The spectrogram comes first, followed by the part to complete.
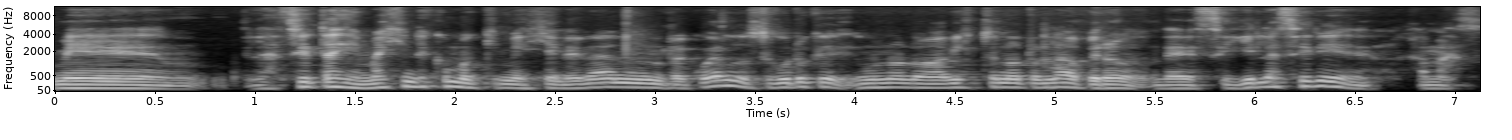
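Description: With a Chilean accent, a man speaks in a dark, mellow tone. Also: medium pitch for a man, ordinary pitch variation, moderate pace. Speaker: podcast co-host. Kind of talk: casual chat.

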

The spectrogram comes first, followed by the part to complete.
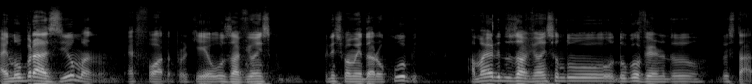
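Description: A man with a medium pitch and a bright, sharp tone talks at a moderate pace, showing ordinary pitch variation and big swings in loudness. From Curitiba, Paraná, southern Brazil. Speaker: airplane pilot. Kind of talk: casual chat.

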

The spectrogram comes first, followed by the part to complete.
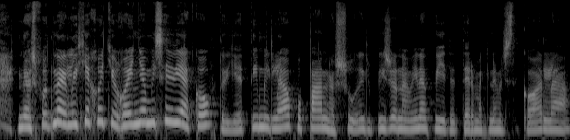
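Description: Speaking very fast, a woman with a fairly high pitch makes very wide pitch swings. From Greece, Syros. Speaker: law student. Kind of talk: casual chat. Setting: home recording.

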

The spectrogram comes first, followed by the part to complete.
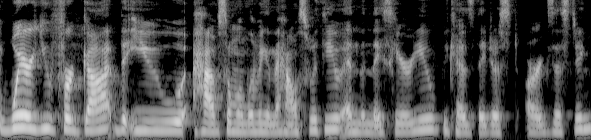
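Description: With a normal speaking voice, a woman talks at a medium pitch and a moderate pace, with ordinary pitch variation and hardly any pauses. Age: 20s. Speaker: podcast co-host. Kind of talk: casual chat. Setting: home recording.

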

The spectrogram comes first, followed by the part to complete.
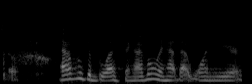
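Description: Somewhat breathy, this voice shows ordinary pitch variation. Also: woman. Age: 30s. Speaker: photographer and high school Italian teacher. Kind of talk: casual chat. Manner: animated.

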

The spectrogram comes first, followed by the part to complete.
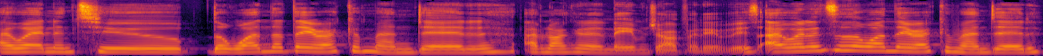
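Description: In an American accent, a woman talks very fast at medium pitch. Her tone is animated, with ordinary pitch variation. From Southern California, Orange County. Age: 20s. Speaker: singer-songwriter and filmmaker. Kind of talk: casual interview chat. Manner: animated, laughs often.

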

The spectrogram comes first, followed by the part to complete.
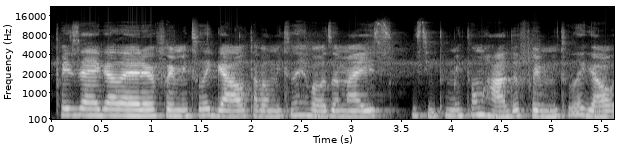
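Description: Audible room echo surrounds a woman whose medium-pitched voice has a bright, sharp tone and monotone, flat intonation. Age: young. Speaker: student, study group member. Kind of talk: casual Bible study discussion. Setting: video call.

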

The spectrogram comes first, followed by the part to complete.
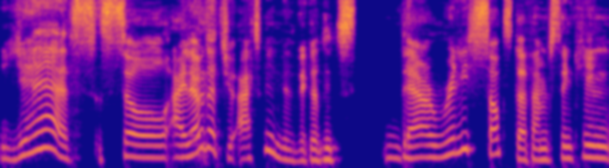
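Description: The voice moves at a fairly quick pace with lively intonation, heard in a dry, close sound with no echo. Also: woman. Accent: Swiss. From Switzerland. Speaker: confidence coach. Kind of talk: interview. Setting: remote call. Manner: animated, laughs often.

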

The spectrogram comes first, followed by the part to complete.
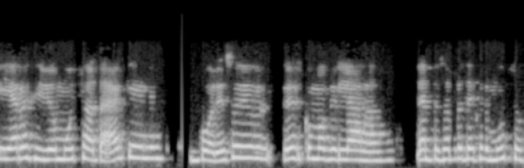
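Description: Moderate pace, very even loudness, and a monotone, flat intonation. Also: woman, high pitch for a woman. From Chile, Concepción. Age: 20s. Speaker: educational psychologist and fan club member. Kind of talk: casual chat.

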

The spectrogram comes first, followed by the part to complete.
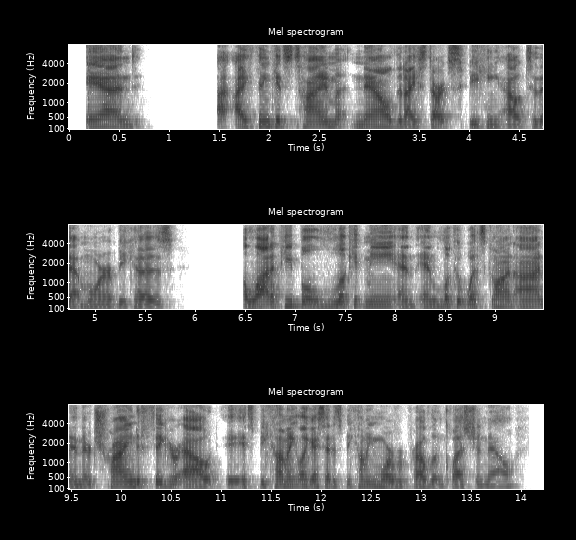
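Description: A man's normal speaking voice at a fairly high pitch, moderate in pace, with ordinary pitch variation. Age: 40s. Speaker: streamer. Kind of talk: casual chat. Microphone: mic cutting out at times.

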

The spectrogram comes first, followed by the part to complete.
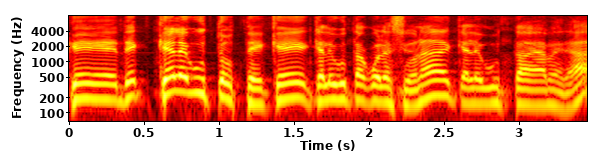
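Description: A man speaks with high pitch. His intonation is lively. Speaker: radio host. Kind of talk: casual chat. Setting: studio.

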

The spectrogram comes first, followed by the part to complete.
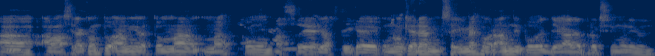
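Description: Fairly low-pitched and monotone, a man speaks at a fairly quick pace. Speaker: podcast host. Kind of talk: casual interview.

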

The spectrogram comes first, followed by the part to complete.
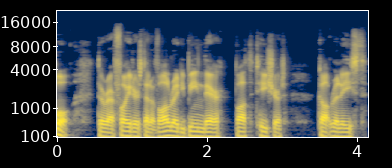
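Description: A man with an Irish accent speaks at a fairly quick pace in a fairly low pitch. The recording is very clean, with a silent background. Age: 40s. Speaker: strength coach and combat sports commentator. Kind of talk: casual interview chat.

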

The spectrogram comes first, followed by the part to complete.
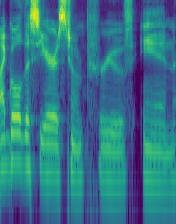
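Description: Pitch moves in the usual way in what is an ordinary speaking voice. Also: man, very clean recording, silent background. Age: 30s. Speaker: running coach and podcast host. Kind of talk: solo podcast monologue.

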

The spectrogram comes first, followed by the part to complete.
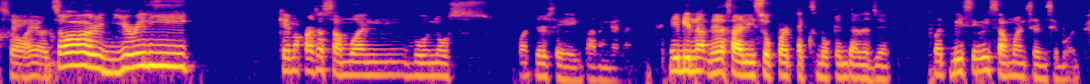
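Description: A man with a dark, mellow tone speaks at a fairly high pitch and a moderate pace. His pitch swings very widely and his loudness swings a lot, in a dry, close sound with no echo. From Philippines. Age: 30s. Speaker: IT consultant and financial advisor. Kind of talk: casual chat.

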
